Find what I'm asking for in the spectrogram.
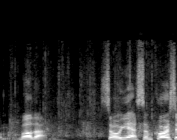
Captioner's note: applause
